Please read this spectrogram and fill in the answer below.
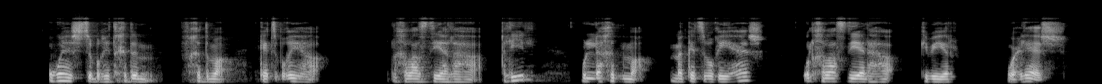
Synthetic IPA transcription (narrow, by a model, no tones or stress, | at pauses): wæʃt̪əbɣit̪ə̥xd̪əm | fi̥xəd̪ma̰ | kæt̪əbɣiɦæ̰ | əlxlɑs̬ˤd̪jælɦæ̰qlil | wəlːæxəd̪ma̰ | mækæt̪əbɣiɦæʃ | wəlxlɑsˤd̪jælɦæ̰ | kbiɾ | wəʕlæʃ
